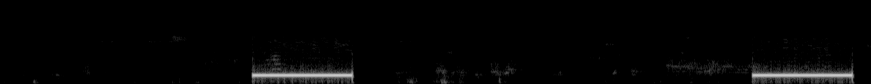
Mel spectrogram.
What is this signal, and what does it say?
Ringback tone (Europe, 425 Hz), with speech.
